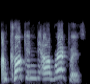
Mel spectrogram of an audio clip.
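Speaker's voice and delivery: put-on high innocent kid voice; a boy answering his mom, innocent; imitating himself as a kid. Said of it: "And I'm like".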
